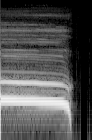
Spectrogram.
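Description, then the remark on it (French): A single loud, steady whistle blast from an old, rusty steam locomotive, sounded as the engineer pulls the cord while it picks up speed. It holds one bright, reedy pitch for over a second, then sags slightly in pitch and cuts off, leaving silence. “Puis, alors qu'il prenait de la vitesse, Bob le mécano tira sur le cordon et Charlie poussa son courageux coup de sifflet.”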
